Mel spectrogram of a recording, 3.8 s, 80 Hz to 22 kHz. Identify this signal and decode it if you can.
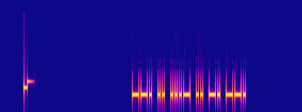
Morse code, heard as a keyed tone, about 44 wpm, 700 Hz. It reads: GIVING
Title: ING Suffix - Top 100 Words with Base Words 45wpm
